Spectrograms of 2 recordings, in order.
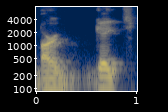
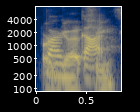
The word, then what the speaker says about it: Bargatze: Bargatze. Bargatze.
